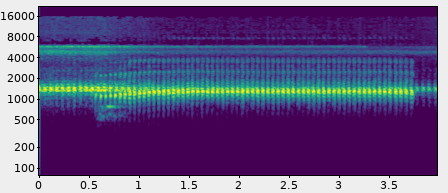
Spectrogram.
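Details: Frog and toad chorus with a steady, rapidly pulsed trill, a brief lower note near half a second, and loud rhythmic beating that eases off toward the end, a thin high tone lying underneath.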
